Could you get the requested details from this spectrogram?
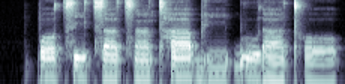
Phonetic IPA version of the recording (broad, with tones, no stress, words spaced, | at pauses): pɔ˨t͡si˨t͡sa˨t͡sã˨ tʰa˦biː˨ɓu˦˨ ɾa˨tʰɔ˨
